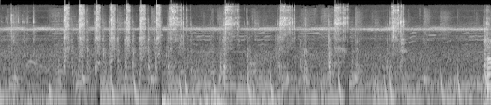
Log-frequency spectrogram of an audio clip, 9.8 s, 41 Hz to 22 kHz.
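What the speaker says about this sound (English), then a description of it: "my brother is tightening in the last nut to secure this to the trunk" A ratchet clicks in quick bursts as a nut is tightened to fix an APR GTC-300 67-inch rear wing to a car trunk, close and fairly loud, with pauses between strokes and a faint steady high tone behind.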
